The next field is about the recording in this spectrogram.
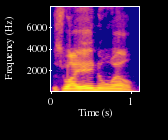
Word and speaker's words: Joyeux Noël: How do you say Merry Christmas? Joyeux Noël. – Joyeux Noël. Yes.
